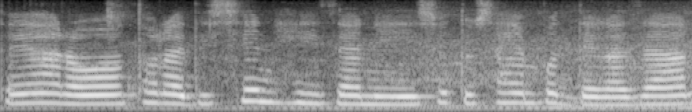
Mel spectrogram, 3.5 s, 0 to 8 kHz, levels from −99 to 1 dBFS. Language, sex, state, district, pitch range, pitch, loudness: Chakma, female, Tripura, Dhalai, 225-260 Hz, 240 Hz, -15 LUFS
